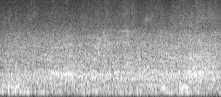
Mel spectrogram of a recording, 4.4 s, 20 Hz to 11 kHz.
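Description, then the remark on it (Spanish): A large football stadium crowd at Castalia, Castellón's ground, fills the space with a steady, dense roar of cheering and clapping, sustained at an even, loud level throughout with no pauses, as Castellón, leading 3-1 in the second half, line up a set piece taken by Jesús de Miguel. “Le quiere pegar de Miguel, aplaude castaña que quiere ver el cuarto, ¿eh?”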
